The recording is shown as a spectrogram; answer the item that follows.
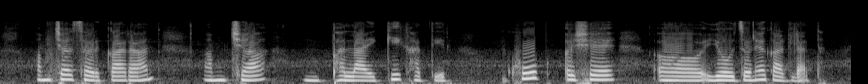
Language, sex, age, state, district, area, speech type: Goan Konkani, female, 30-45, Goa, Salcete, urban, spontaneous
